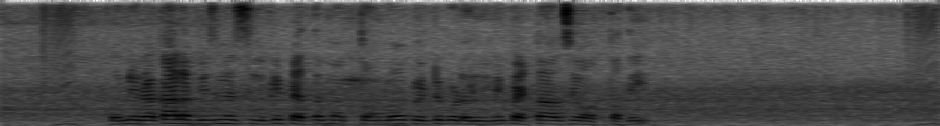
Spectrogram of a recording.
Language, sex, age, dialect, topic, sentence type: Telugu, male, 51-55, Central/Coastal, banking, statement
